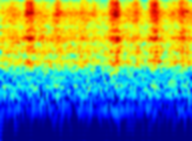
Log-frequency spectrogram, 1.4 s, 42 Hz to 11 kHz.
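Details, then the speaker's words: BougeRV 3500BTU outdoor portable air conditioner running in turbo (high fan) mode: steady fan rush with light irregular buzzy ticks from leftover tape fluttering against the casing; removing the tape made it sound much better. "Oh, and the noise that you're hearing is from, let me take this tape out."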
